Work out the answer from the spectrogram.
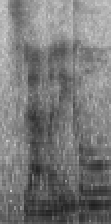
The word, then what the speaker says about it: Assalamu alaikum: The main difference is you don't pronounce each and every letter properly. The harf in Arabic, the main thing, native Arabic speaker will listen to your conversation. They can easily catch you by hearing your way of pronouncing the harf, the letters.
